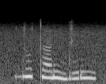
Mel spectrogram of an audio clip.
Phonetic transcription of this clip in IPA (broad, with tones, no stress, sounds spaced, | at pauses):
d u˦ t ã˧ ɾ ĩ˨ d i˨˦ ɾ i˦˨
